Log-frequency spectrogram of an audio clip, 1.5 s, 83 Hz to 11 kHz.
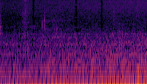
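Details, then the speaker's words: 2014 Ford Fiesta 1.6 TDCi diesel with crank-no-start (P244D) after losing power under full acceleration; after refitting the exhaust gas temperature sensor, it fires on the starter with clutch pressed, low even clatter building steadily without misses; normal start. "aber frei dort angesprungen"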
